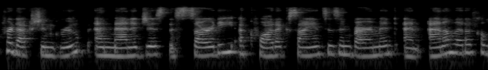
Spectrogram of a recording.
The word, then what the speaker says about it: SARDI: Nair leads an algal production group and manages the Sardi Aquatic Sciences Environment and Analytical Laboratories located at the Aquatic Sciences Division of the South Australian Research and Development Institute.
